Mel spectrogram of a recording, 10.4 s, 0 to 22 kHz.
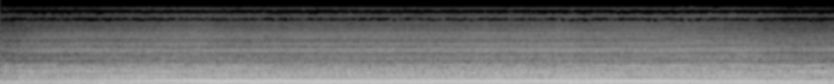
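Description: Komatsu PC350LC hydraulic excavator's diesel engine running under digging load: a steady low drone that grows louder a second or two in and eases slightly near the end.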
